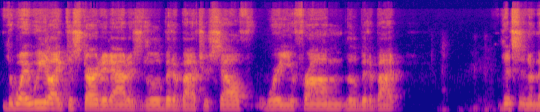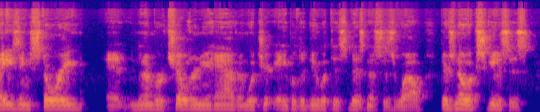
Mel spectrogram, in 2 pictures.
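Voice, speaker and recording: Flat-toned older male host. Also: medium pitch, moderate pace. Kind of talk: talk show hosting.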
